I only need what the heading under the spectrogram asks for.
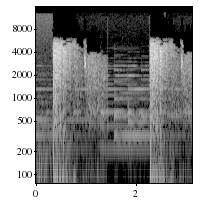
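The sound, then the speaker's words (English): Gunshot in the Kennedy assassination in Dallas: two sharp, loud cracks about two seconds apart, each with a ringing, decaying tail, over sustained musical tones. “Suddenly, there was a sharp, loud shot.”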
